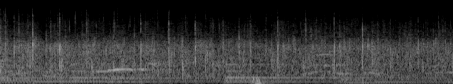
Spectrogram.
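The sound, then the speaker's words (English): An audience claps hands during a sermon as the preacher urges them to clap and receive grace, a dense, sustained wash of applause, steady and fairly loud throughout, with a low organ-like tone and murmuring voices underneath. “Now clap your hand and receive it.”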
